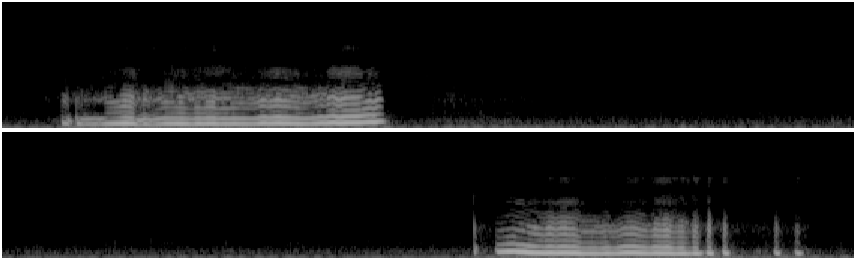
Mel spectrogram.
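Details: A small Maltese dog snoring during sleep: long, low, droning snores on the breath in, separated by quiet pauses of several seconds.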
